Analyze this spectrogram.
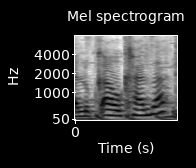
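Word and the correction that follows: Lokua Kanza: Did I say that right? – Lukua Kanza. Legendary.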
